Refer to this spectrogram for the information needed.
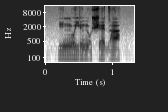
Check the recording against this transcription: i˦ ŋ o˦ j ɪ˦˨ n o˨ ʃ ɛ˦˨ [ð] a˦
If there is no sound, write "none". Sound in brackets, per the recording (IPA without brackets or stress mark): d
